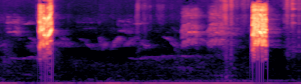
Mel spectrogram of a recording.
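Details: Two short, shrill, rasping screeches about two and a half seconds apart come from a pet yellow-sided green-cheeked conure in the morning, over a steady low electrical hum and faint chatter.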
